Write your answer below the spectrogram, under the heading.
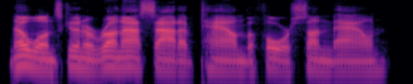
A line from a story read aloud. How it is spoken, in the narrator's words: She answered in an exaggerated Western drawl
